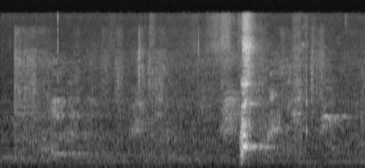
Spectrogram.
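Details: Four-month-old German Shepherd puppy lets out a single short, abrupt bark midway, set against steady low room hiss and faint murmuring.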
